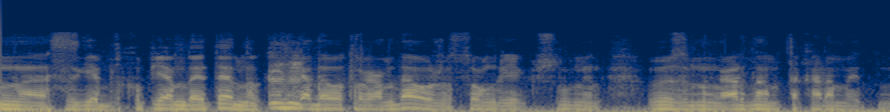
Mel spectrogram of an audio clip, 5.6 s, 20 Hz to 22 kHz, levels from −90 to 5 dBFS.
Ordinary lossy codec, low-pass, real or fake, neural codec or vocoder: none; none; real; none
